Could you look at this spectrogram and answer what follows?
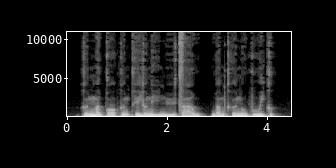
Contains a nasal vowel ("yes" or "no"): no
